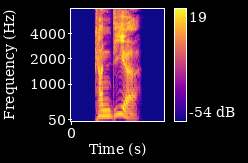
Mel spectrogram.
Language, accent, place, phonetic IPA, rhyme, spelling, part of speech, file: German, Germany, Berlin, [kanˈdiːɐ̯], -iːɐ̯, kandier, verb, De-kandier.ogg
- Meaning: 1. singular imperative of kandieren 2. first-person singular present of kandieren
